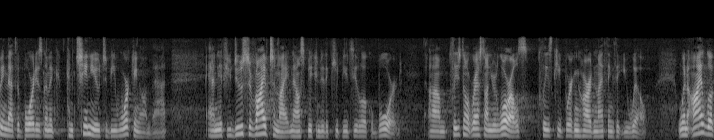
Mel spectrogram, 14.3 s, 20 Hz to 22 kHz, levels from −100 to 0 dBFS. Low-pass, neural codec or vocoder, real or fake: 7.2 kHz; none; real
